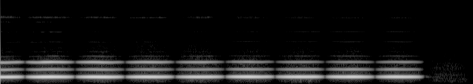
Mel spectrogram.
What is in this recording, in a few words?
only tremolo VOX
